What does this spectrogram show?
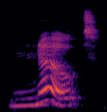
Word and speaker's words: note: if you said said note you're right n o we know it's oat because that bossy e tells the o to say his name now when we're reading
